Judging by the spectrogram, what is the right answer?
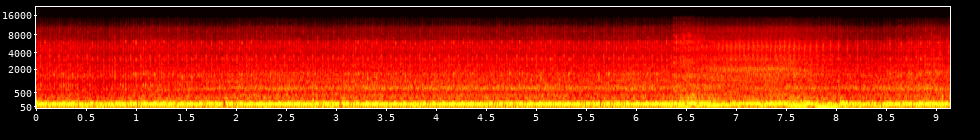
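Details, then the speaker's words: Honda S2000 turbocharged on stock engine internals, at idle then a quick rev: light metallic rattle that follows engine speed; engine rattle, owner suspects tensioner and plans to replace it, cause unconfirmed. "Yeah, you can hear a little rattle. There we got 10 going up. So yeah, that's more or less the noise. Just a little rattle."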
